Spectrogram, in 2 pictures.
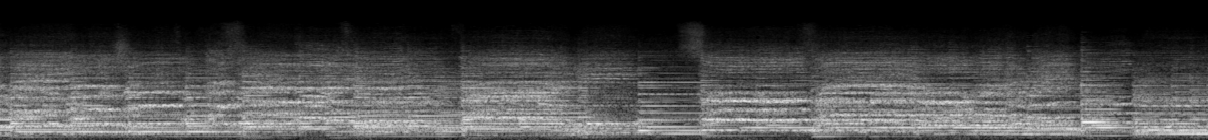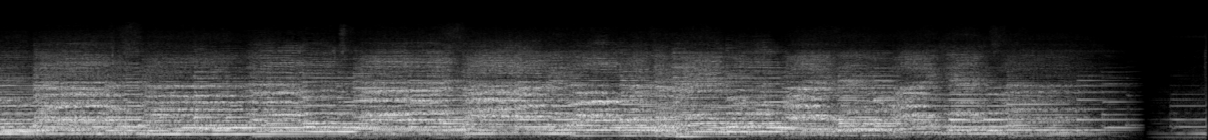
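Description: Large mixed choir of teenage voices singing together.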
